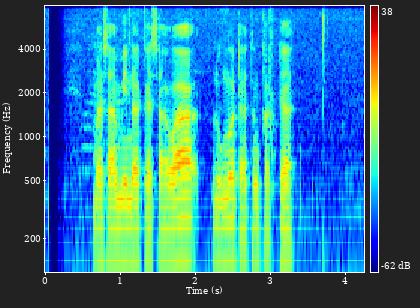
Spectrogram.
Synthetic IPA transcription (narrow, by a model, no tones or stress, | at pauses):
masaminaɡ̥a̤sawaluŋɔɖ̥ä̤t̪əŋb̥a̤ɡ̚d̥a̤t̪̚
